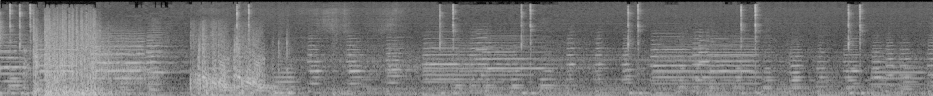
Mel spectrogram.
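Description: Gunfire effects in a Battle of Waterloo computer wargame: two loud crackling volleys in the first few seconds, then a quieter stretch of scattered sharp ticks and clicks against a steady background.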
